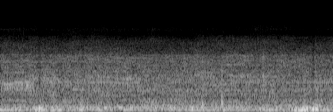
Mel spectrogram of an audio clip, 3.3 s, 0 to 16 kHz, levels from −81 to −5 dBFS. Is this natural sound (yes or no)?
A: no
